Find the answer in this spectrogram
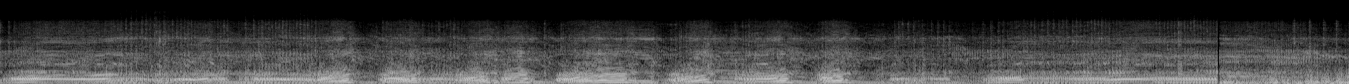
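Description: KTM enduro motorcycle engine revving up and down over and over in short throttle blips, heard from the rider's seat, as the bike is ridden slowly over a row of logs.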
